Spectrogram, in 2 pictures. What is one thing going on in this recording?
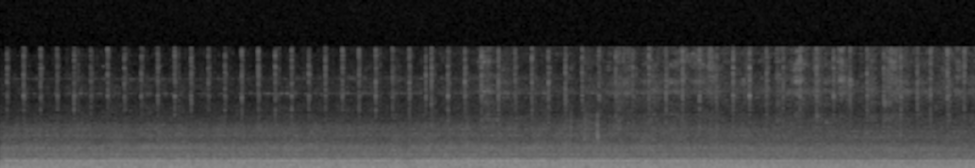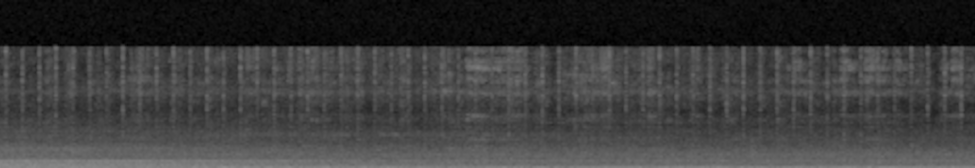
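Train wheels roll and clatter over rails.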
